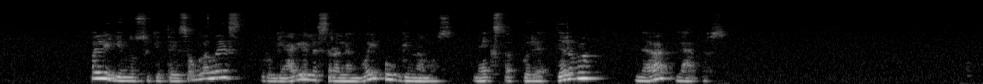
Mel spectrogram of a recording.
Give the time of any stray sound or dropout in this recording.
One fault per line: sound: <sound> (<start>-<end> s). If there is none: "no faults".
no faults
